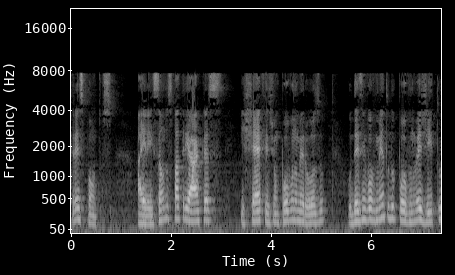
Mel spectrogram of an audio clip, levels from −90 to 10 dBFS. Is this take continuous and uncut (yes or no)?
yes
